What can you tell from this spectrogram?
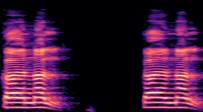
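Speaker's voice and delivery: कर्नल with an r and no l sound, said twice; correct pronunciation. Shown as a demonstration. Teacher models colonel as कर्नल. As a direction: model कर्नल clearly for the class. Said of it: "सही pronunciation है".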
